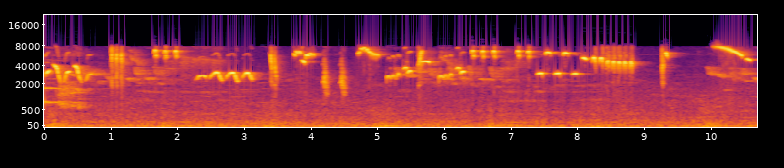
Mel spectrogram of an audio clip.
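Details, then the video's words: Hill blue flycatcher singing loud, fluting 'nyuling' song, meant as a master recording for training birds: wavering whistles, sharp high strokes, a rapid stuttering trill and a final long descending whistle, with short pauses between phrases. "Tledekan Gunung Gacor Nyuling Keras"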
